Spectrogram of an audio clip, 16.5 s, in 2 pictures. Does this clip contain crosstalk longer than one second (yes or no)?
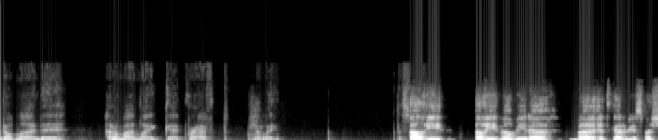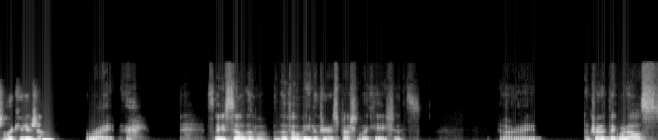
no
